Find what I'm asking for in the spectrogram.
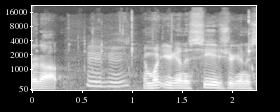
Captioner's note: stirring noise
